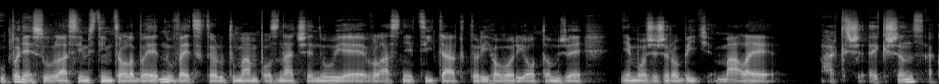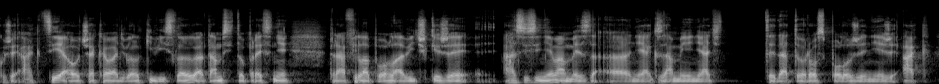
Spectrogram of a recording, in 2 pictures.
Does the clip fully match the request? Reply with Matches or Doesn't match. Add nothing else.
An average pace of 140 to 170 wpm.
Matches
